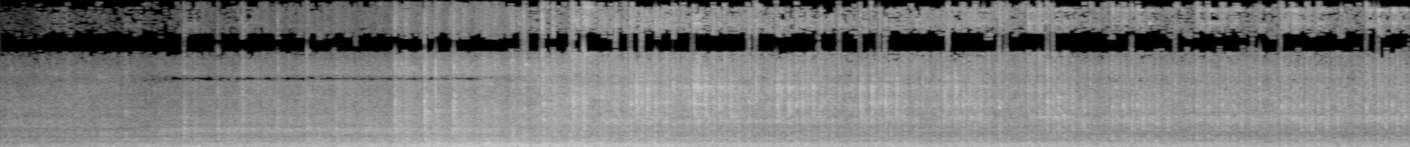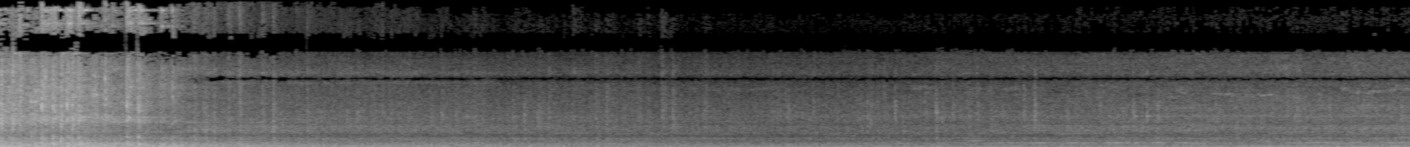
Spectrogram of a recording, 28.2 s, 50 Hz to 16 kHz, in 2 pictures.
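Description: R188 subway train running on the elevated steel tracks close by, its wheels clattering over the rail joints, loudest a few seconds in. About sixteen seconds in it drops abruptly to a low, steady rumble of trains further off.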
